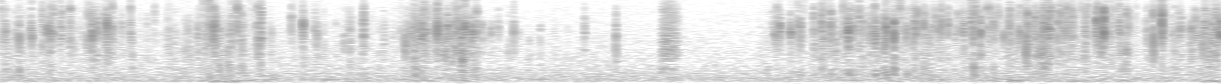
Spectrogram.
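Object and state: Paper bubble mailer being rubbed.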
